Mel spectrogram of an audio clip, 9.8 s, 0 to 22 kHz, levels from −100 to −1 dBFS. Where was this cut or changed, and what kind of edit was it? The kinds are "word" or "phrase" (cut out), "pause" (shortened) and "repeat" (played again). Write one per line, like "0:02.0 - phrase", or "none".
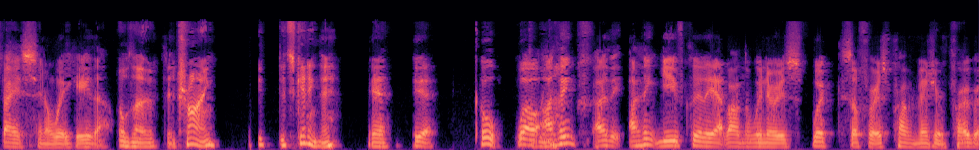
0:01.1 - pause
0:05.1 - pause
